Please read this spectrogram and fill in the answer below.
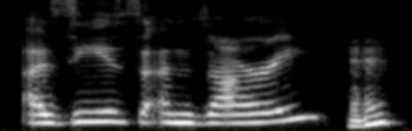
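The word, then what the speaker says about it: Aziz Ansari: really ever uh I chose I might be pronouncing it incorrectly Aziz anzari ah okay did I say that correctly yeah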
